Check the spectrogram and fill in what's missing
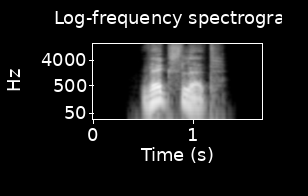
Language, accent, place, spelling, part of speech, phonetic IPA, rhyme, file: German, Germany, Berlin, wechslet, verb, [ˈvɛkslət], -ɛkslət, De-wechslet.ogg
- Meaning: second-person plural subjunctive I of wechseln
